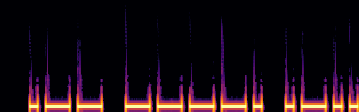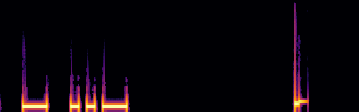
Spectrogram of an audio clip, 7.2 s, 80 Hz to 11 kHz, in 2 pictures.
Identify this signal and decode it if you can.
Morse code, heard as a keyed tone, about 15 wpm, 700 Hz. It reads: W9LTU
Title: USA Call Signs Repeated 3x 15wpm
